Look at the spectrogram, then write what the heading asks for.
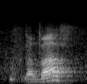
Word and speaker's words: LaBeouf: LaBeouf, that's how you pronounce it.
